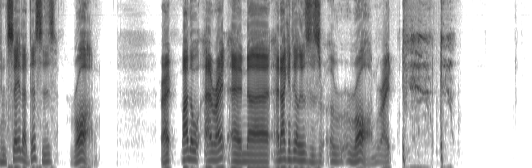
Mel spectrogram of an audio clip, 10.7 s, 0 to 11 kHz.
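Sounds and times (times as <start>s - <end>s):
speech: 0.0s - 2.0s, 3.2s - 9.0s
person coughing: 8.1s - 9.2s
raspy throat clearing: 8.1s - 9.2s.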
